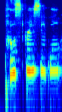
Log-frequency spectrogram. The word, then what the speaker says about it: PostgreSQL: Just FYI, we do have the server management add-on, and we've activated our, Sean, PostgreSQL. How do you pronounce this word? You nailed it. That's perfect. Nailed it.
